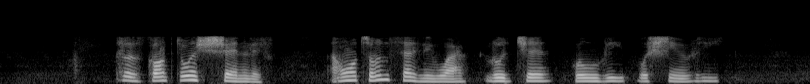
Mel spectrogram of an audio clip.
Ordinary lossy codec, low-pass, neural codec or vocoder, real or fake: none; 3.6 kHz; codec, 16 kHz in and 24 kHz out, 0.6 kbps, FocalCodec, streaming, 2048 codes; fake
